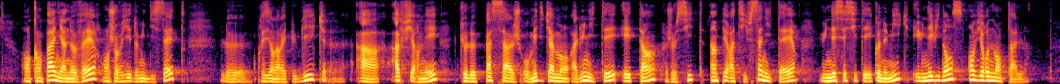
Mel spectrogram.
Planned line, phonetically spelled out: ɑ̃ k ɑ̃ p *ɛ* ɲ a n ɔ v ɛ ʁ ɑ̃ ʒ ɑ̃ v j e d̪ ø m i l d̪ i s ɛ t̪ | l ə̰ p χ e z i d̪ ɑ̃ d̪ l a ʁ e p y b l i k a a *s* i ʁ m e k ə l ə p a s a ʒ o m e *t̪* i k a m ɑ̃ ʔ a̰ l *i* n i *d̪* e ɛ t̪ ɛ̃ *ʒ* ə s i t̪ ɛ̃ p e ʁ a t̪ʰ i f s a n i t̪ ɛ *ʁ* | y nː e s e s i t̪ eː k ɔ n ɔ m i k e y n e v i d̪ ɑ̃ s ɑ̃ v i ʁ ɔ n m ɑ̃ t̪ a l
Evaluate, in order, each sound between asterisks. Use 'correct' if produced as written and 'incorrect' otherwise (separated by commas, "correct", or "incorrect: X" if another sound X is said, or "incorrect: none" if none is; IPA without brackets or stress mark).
incorrect: a, incorrect: f, incorrect: d̪, incorrect: y, incorrect: t̪, correct, correct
